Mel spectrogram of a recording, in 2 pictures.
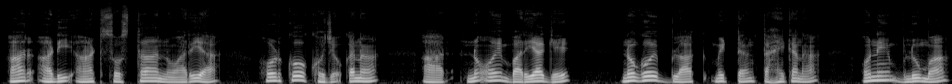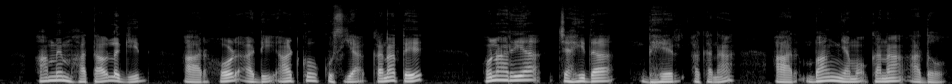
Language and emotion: Santali, neutral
